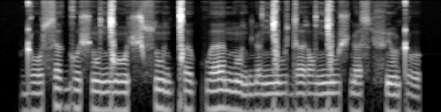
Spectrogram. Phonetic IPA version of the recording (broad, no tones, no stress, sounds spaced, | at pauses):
ɖ o s ə ɡ ʊ ʃ õ ŋ͡ǀ ɔ̃ ʃ s ũ d ǀ ə kʷ ɜ n̪ õ d ɳ ə ŋ͡ǀ u d ɜ ɾ ɔ ŋ͡ǀ u ʃ ɳ ɜ s fʲ õ ʈ ʊ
